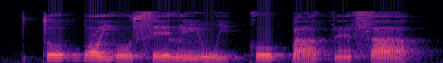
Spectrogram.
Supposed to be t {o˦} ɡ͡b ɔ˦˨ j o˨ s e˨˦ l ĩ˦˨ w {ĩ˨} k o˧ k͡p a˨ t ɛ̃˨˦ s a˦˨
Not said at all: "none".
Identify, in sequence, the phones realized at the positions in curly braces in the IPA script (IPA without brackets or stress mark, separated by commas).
o˦, i˨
